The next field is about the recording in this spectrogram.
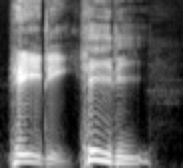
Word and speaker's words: Headey: But yeah, it is spelt like head, but it's pronounced he, not helped by the fact that, yeah, it's the same syllable sound, but it's spelt E-Y at the end, so it's Headey.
